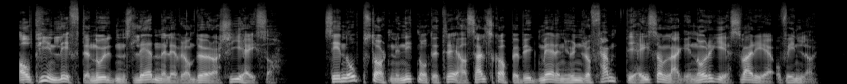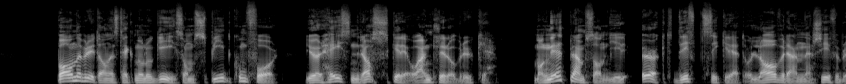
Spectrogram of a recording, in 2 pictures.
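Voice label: Norwegian corporate finnmarksdialekt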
